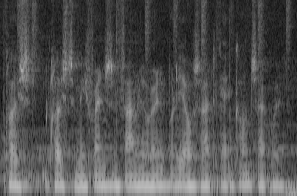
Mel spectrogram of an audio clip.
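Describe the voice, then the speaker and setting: A man giving unscripted interview testimony, halting and repeating words as he goes. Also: lowish voice, completely flat delivery, over music. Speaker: interviewee, former detained patient.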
